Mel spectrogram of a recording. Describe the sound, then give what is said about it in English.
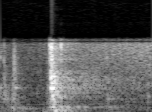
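A single sharp clunk and metallic rattle of a door handle being tried against a lock, followed by a quiet fading resonance with no voices. “Doors are locked.”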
